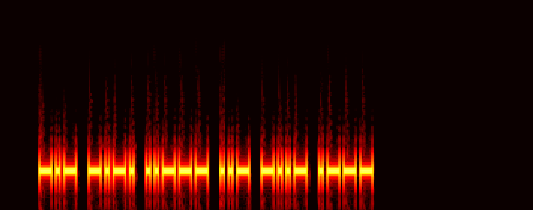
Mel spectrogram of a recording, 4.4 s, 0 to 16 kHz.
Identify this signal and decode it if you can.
Morse code, heard as a keyed tone, about 33 wpm, 700 Hz. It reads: KC2UXJ
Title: Speed Racing - USA Call Signs 35wpm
